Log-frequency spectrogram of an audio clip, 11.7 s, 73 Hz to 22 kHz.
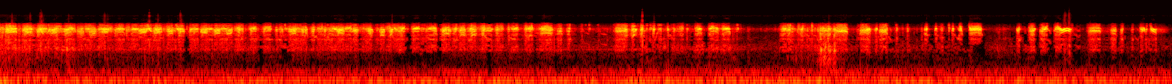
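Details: Tits at a nest box in Théding on 21 May 2019, during the fledging of seven young: dense, buzzy, rapidly repeated harsh notes run almost continuously, with short breaks and a slight drop near the eighth second.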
